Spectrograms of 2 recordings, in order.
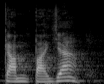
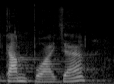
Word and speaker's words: Campayá: nombres como el que los hablantes locales pronuncian Campayá, con variante Campo Allá, debido a una etimología popular que interpreta el nombre como el campo de allá, pues cualquier usuario del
